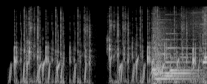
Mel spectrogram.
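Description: Sound effects of toy bricks clicking into place: a fast run of small plastic plops, broken by a short silence about a second in. A bright musical jingle chord then starts near the end.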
